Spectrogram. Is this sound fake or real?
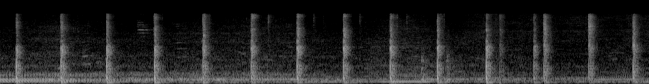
real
